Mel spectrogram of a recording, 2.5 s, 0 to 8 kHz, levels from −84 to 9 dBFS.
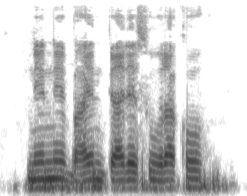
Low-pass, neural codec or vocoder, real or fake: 7.2 kHz; none; real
